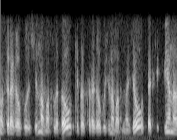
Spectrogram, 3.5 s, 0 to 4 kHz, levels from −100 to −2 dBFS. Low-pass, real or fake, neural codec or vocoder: 3.6 kHz; real; none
